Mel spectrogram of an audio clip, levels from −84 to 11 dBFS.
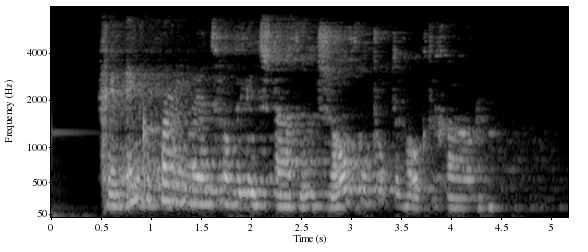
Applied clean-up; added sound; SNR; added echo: classical method WPE with log-MMSE.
